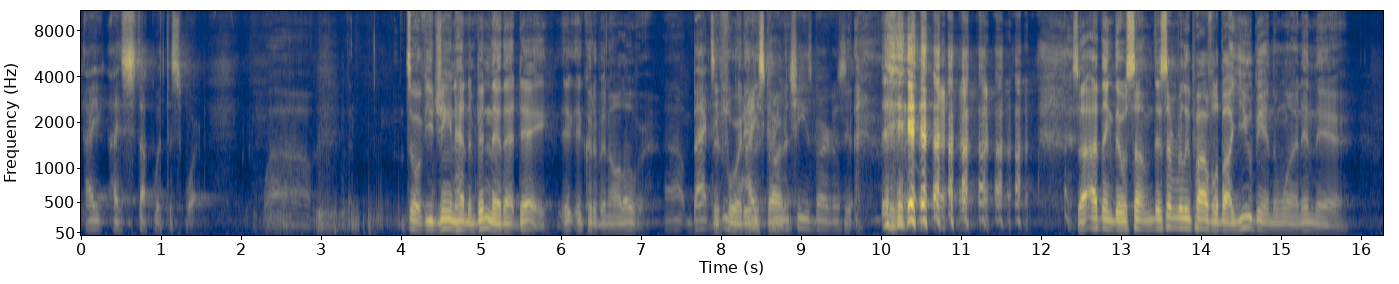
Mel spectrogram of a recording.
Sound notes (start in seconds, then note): 9.6 both laughing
